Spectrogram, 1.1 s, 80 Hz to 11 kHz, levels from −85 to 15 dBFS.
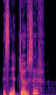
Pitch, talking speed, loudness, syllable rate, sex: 250 Hz, 165 wpm, -15 LUFS, 5.3 syllables/s, female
